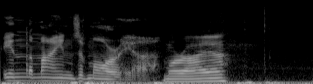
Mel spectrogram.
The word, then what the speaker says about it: Moria: Moria? It's pronounced Moria.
